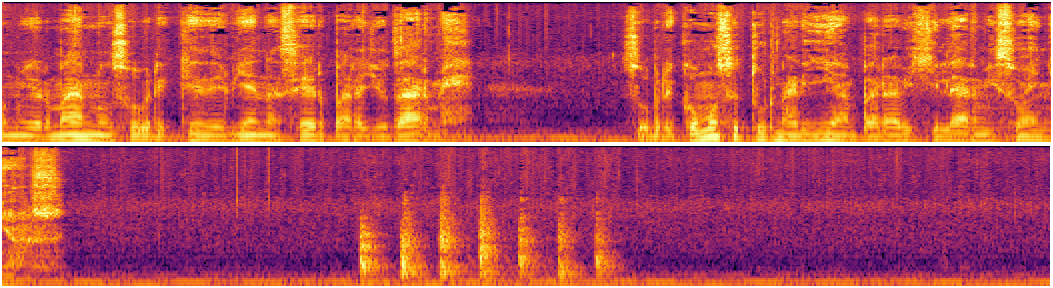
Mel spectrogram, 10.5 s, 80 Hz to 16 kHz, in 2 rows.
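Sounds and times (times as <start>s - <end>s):
low steady hum: 0.0s - 10.4s
speech: 0.1s - 2.5s, 3.1s - 5.6s
quick firm knocks on a door: 7.0s - 8.4s.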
